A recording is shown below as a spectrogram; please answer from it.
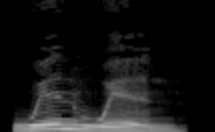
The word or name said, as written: win-win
